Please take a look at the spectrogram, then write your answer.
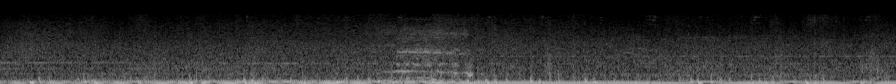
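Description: A horse whinnies partway through in a video game, over a steady bed of galloping hooves and low rumbling ambience, loud and continuous throughout.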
